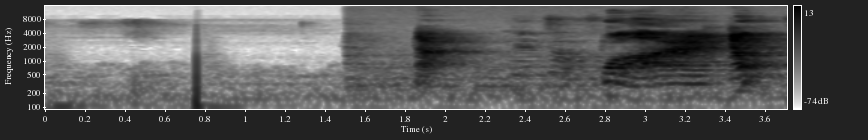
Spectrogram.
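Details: A pet grey parrot indoors during heavy rain gives short voiced, speech-like utterances with harmonic bands, likely saying "ого" ("wow"), preceded by a sharp click in a quiet room.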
